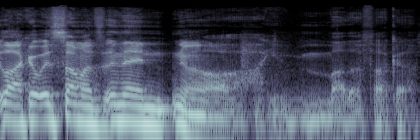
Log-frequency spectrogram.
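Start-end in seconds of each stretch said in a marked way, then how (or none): 1.4-3.1 dawning realization. Retold or imitated. Quotes his dawning realization.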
